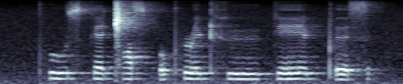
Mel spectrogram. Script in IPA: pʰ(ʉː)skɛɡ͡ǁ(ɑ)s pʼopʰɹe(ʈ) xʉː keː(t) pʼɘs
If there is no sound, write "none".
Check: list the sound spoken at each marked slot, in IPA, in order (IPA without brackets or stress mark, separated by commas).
uː, ɑ, ʈ, ʈ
